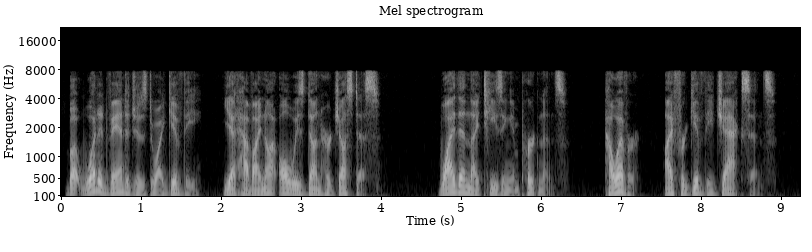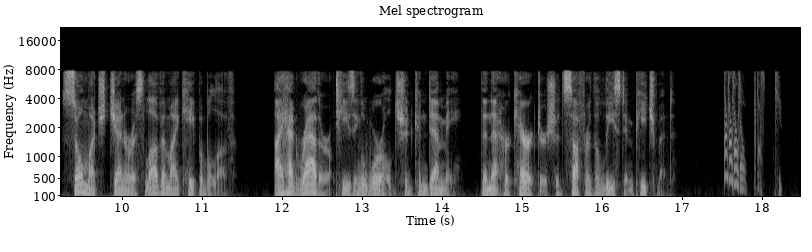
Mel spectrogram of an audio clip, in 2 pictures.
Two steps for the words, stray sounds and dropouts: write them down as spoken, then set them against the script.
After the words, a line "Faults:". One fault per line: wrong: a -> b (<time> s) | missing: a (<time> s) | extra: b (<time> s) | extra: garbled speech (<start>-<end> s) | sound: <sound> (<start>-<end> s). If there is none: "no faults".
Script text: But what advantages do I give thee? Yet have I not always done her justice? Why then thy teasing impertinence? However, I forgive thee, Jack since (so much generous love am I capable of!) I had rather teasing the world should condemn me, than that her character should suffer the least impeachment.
But what advantages do I give thee? Yet have I not always done her justice? Why then thy teasing impertinence? However, I forgive thee, Jack since (so much generous love am I capable of!) I had rather teasing the world should condemn me, than that her character should suffer the least impeachment.
Faults:
sound: chirp (17.5-18.3 s)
